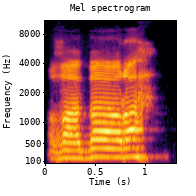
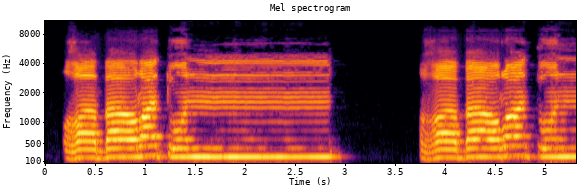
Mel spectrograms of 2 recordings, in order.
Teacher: और वक्फ की हालत में इस गोलता को हा से बदल देंगे।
